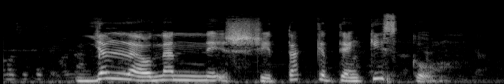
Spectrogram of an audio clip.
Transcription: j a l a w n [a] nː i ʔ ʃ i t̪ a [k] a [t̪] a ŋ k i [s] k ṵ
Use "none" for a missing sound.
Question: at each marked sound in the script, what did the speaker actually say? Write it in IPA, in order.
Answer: a, k, t̪, s

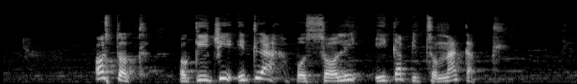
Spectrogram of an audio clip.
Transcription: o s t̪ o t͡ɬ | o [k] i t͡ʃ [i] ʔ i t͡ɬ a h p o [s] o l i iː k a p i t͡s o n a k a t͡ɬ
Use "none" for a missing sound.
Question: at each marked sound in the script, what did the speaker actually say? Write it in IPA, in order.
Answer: k, i, s

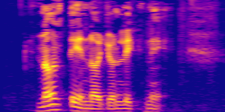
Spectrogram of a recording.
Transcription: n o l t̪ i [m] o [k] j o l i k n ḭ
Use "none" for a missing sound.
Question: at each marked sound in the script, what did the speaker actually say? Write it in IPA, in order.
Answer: n, none

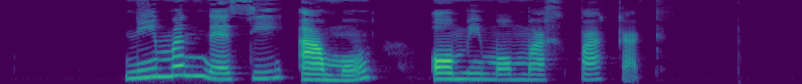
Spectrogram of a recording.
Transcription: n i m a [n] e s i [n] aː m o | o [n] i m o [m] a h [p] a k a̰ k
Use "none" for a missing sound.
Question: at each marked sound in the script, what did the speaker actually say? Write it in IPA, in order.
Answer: nː, none, m, m, p

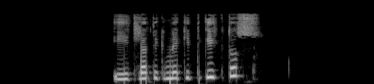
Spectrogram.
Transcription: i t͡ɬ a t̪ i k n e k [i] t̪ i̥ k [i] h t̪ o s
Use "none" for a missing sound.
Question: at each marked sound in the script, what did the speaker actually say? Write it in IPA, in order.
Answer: i, i

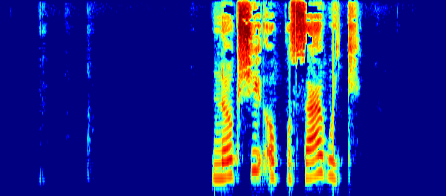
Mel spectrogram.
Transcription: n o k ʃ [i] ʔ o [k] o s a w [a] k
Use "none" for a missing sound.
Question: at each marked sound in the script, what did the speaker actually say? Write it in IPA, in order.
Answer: i, p, i

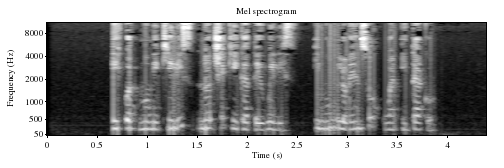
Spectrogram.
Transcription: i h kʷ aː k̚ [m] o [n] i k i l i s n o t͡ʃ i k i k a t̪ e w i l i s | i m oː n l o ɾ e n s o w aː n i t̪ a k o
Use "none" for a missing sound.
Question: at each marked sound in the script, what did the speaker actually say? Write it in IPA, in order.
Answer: m, m

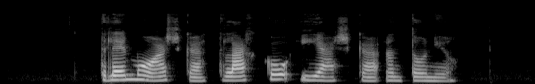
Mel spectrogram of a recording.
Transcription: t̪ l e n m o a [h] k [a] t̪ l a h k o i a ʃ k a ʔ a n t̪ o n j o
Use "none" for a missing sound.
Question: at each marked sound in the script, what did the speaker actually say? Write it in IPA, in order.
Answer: ʃ, a

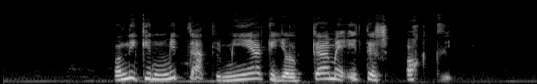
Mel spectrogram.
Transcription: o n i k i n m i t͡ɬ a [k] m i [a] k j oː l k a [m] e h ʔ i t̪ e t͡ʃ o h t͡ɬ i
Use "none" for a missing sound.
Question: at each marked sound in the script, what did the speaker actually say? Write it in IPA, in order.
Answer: k, a, m

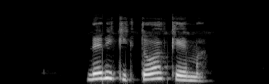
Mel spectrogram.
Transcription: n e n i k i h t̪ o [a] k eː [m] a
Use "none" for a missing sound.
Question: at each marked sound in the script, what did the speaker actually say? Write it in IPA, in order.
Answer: a, m

